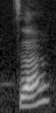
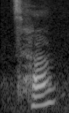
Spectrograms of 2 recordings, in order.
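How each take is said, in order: First: The ts sound has no puff of air. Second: The ts sound has a strong puff of air. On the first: "T S normal" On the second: "la T S aspirada es tsa"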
